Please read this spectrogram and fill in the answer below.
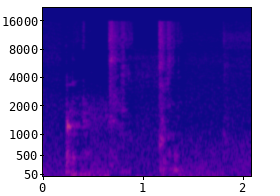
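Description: Near silence: faint room tone with three faint, short clicks about half a second apart in the first part.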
